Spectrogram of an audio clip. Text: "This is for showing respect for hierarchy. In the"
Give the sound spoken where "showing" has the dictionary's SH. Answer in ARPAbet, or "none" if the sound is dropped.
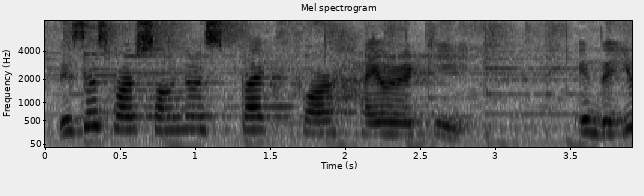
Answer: S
